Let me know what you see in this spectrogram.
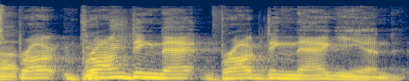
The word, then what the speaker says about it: Brobdingnagian: No, yeah, it's Brobdingnagian.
